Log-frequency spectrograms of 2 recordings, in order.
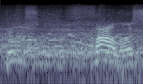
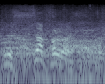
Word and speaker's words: Bucephalus: What kind of name is Bruce Phallus, anyway? It's pronounced Bucephalus.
